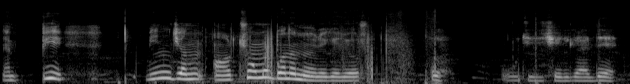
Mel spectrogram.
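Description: A young woman giving casual gameplay commentary, talking straight to her viewers with frustrated, excitable outbursts. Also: medium pitch, normal speed, slight background noise, rough recording.

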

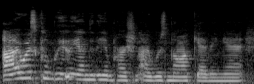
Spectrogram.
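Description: A woman's voice: mid-range voice, expressive, rapid-fire, a bit bright, a little hiss or hum, poor audio. A young woman telling a story in her vlog, gushing and emotional, with lots of "like"s. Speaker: YouTuber.

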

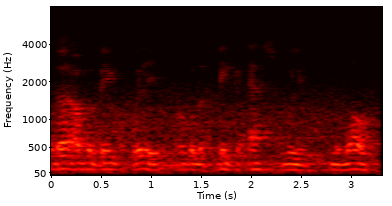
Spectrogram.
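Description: A man's voice: lowish voice, little pitch movement, fast. A young man, talking while eating and trading crude, teasing jokes with a friend in casual banter. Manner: teasing, crude, laughs easily. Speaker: mukbang co-host. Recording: distant, roomy, dull, noisy.

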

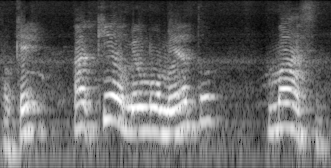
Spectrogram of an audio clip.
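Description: Man, Brazilian Portuguese accent, higher voice, mellow tone, step-by-step tutorial, frequent check-in questions, echoey room. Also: unhurried. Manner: explanatory, frequent tag questions and pointing words. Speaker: engineering instructor. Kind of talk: screen-recorded tutorial walkthrough.

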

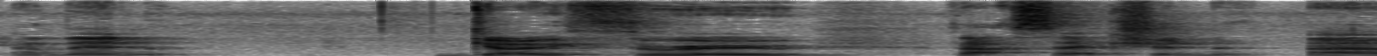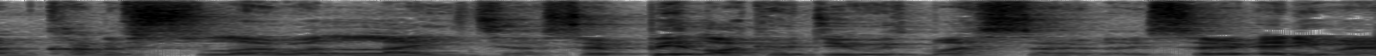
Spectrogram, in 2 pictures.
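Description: In a home room lined with bookshelves, a man gives a casual guitar lesson, chatty and self-deprecating, congested from a cold and counting his strums aloud. His voice is medium in pitch and fairly bright, and the echoey recording includes guitar playing.

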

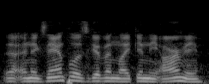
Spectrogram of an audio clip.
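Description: Earnest, calm man debating on the street. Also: on the high side, fast talker, lo-fi sound. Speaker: passerby in a religious debate. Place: outdoors on a city street.

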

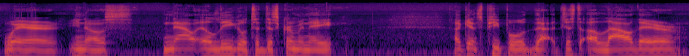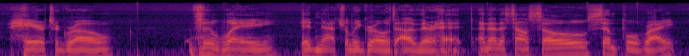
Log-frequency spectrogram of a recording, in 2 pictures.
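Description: Man, low voice, reflective personal talk to a live audience, casual and searching. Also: level tone, a little mellow. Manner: casual, thoughtful, many fillers and pauses. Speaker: guest speaker.

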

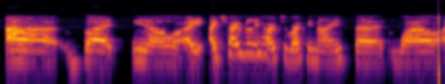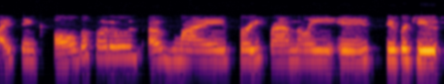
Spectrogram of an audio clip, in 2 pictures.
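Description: Woman author guest, lively storyteller with leaps in pitch, heard over a tinny phone line. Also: moderate pace, hardly any pauses. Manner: animated storyteller, acts out quotes with big pitch jumps. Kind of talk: casual interview chat.

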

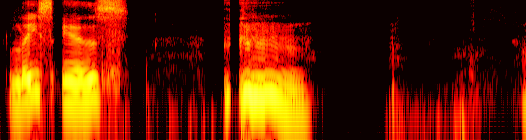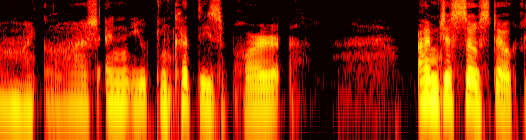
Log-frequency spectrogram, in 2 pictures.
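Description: A middle-aged woman, a little hoarse, chatting casually and gushing as she opens craft supplies. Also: on the low side, darkish tone, no room sound, clean studio sound. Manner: gushing, slow and murmuring. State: hoarse, clearing her throat. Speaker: craft vlogger. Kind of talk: casual unboxing chat.

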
